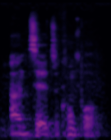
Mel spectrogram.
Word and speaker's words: Antetokounmpo: dead to compo but in the greek way you say with the nt like antetokounmpo whatever you got just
